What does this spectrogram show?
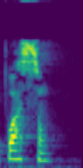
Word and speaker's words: poisson: le S poisson ici le double s entre deux voyelle i ou o se prononce bien comme le son ce autre exemple cousin ici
